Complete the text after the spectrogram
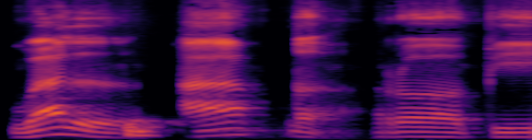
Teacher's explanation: bacaan qolqalah dibaca memantul ditampakkan pantulannya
